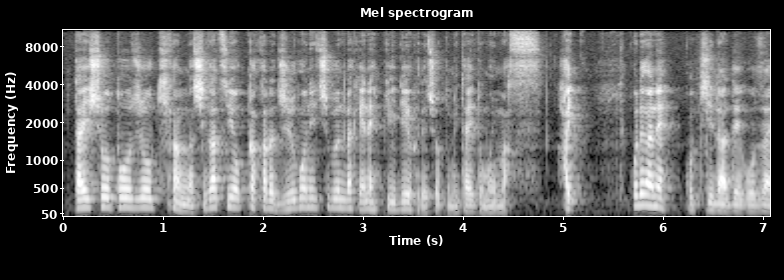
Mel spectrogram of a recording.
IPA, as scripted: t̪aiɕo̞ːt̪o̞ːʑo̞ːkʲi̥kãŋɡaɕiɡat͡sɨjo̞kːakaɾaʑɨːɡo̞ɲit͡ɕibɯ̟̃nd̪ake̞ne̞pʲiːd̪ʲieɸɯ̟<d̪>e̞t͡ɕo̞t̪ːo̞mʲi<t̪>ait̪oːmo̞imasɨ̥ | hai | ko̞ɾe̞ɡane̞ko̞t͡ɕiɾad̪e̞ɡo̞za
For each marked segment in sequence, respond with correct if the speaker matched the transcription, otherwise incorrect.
correct, correct

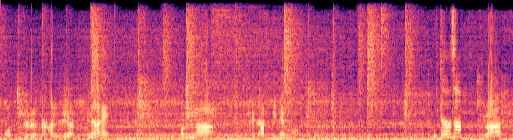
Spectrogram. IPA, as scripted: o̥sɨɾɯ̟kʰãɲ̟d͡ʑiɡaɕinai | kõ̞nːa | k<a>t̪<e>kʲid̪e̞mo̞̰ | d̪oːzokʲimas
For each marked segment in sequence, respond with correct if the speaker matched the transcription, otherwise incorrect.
incorrect, incorrect

